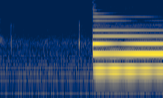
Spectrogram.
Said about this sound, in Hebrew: שומעים את הגונג? לא? אוקיי.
